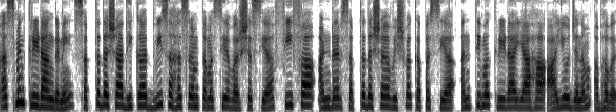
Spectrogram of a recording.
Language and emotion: Sanskrit, neutral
